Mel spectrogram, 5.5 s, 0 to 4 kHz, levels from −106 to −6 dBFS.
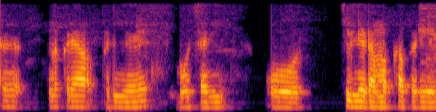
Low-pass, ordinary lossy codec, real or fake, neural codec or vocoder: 3.6 kHz; none; real; none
